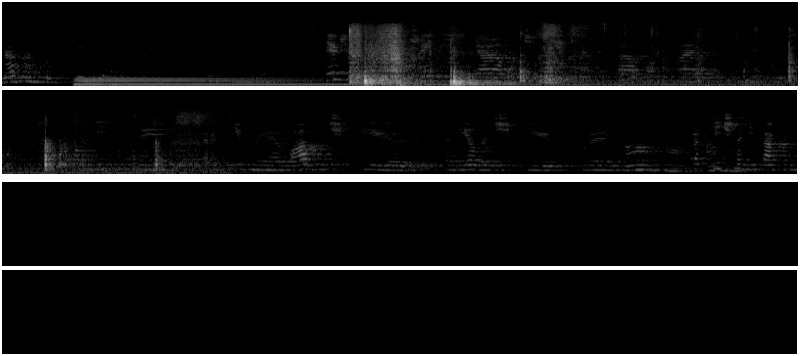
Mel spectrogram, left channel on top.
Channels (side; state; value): right; silent; digital silence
